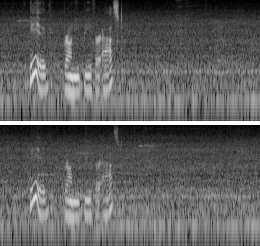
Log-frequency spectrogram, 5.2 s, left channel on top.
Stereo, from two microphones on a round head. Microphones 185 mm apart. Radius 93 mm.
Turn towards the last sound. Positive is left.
turn(degrees=60)  # may be behind; listen again after turning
